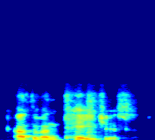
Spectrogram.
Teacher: I count 4 syllables, and the stress is in the third one.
